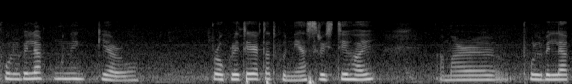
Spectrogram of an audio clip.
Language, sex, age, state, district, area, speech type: Assamese, female, 18-30, Assam, Nagaon, rural, spontaneous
